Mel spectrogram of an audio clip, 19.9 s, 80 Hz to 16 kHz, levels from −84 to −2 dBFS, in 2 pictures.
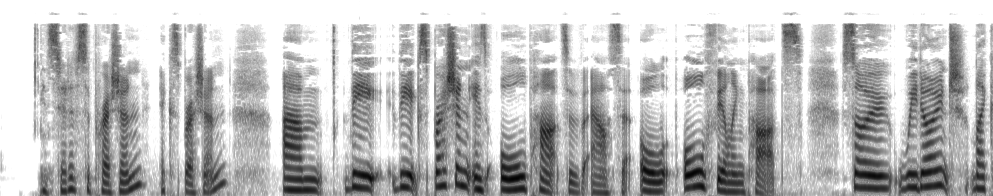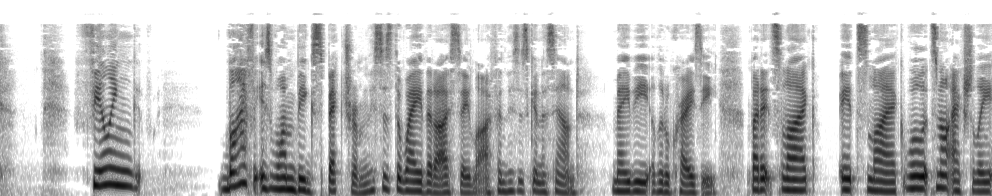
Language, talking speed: English, 165 wpm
